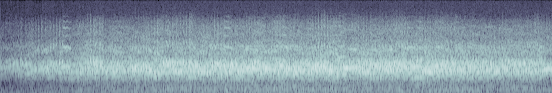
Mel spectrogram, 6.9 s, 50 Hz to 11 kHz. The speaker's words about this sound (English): The sound that we were listening to and we're hearing now, how large a flock typically would create such a din, if you will? Yeah, we'll often see a flock of up to 10,000 cranes at a time lifting off the river at sunrise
